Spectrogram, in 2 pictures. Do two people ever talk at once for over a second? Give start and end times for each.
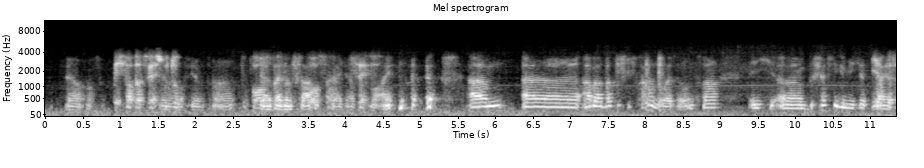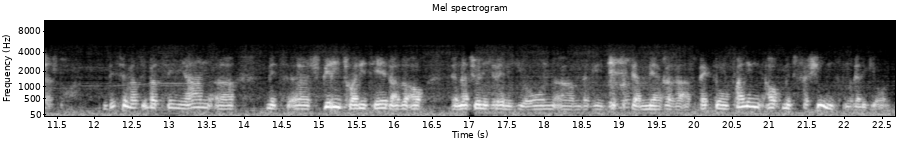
2.9-4.3

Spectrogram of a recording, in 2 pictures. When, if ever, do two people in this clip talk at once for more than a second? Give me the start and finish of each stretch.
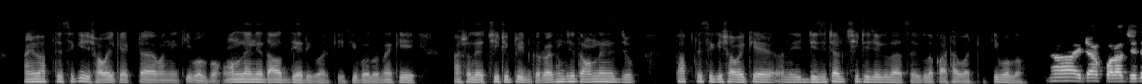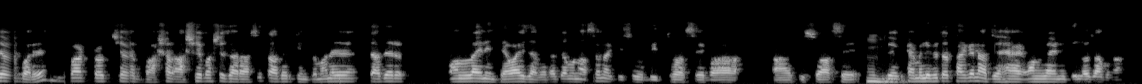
none

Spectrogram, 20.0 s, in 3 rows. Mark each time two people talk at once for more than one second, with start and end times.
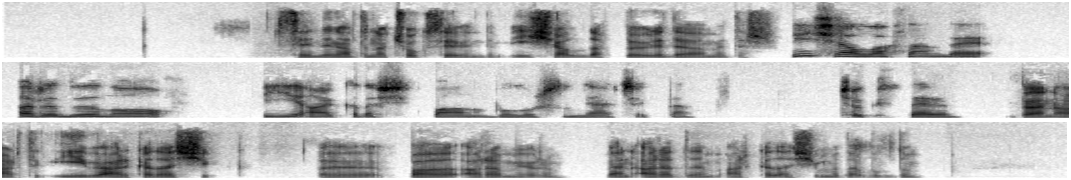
none

